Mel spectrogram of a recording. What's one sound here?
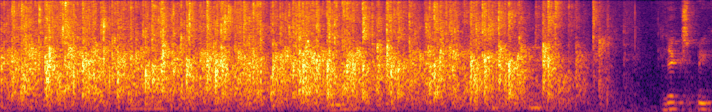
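A loud burst of applause fills a room.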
